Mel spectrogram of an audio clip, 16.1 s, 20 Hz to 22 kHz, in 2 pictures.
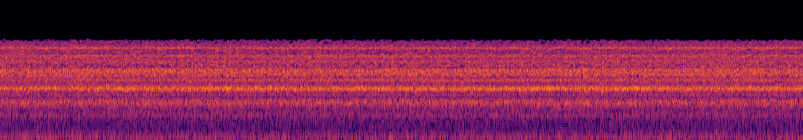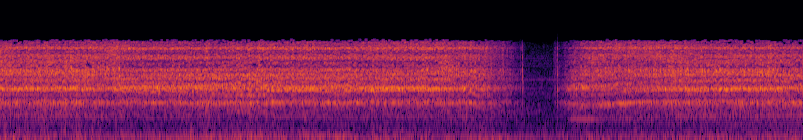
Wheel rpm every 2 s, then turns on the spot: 160, 160, 160, 160, 160, 160, 90, 150.
none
